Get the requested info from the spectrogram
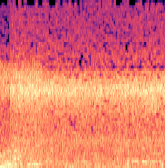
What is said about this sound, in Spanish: Ya empezamos a escuchar el sonido del agua de las cascadas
